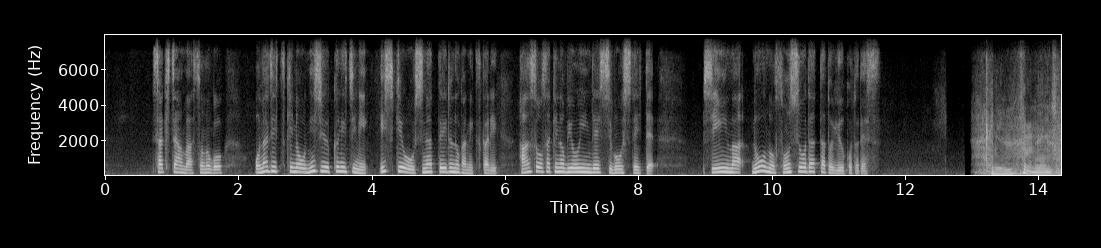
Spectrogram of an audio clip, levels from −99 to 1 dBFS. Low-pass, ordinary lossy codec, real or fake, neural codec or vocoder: 7.2 kHz; Opus, 32 kbps; fake; codec, 16 kHz, 2 kbps, FunCodec, trained on LibriTTS, 25 frames a second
